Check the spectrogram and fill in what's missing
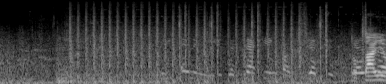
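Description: Automatic gunfire in the video game Delta Force, a long rapid stream of evenly spaced shots fired at a distant target, loud and close, with someone speaking over it.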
